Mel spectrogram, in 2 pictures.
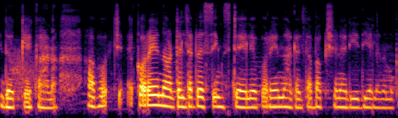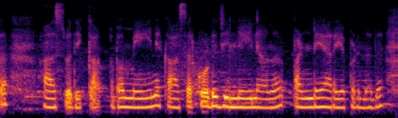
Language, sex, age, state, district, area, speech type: Malayalam, female, 30-45, Kerala, Kasaragod, rural, spontaneous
